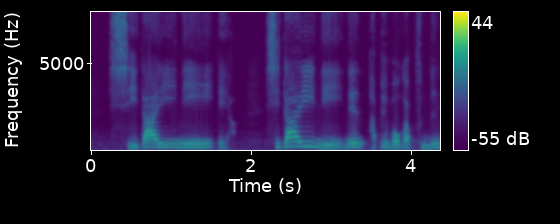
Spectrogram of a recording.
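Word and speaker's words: 次第に: 발음이요. 시다이니예요.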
